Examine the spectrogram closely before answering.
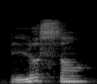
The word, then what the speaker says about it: sang: this word los sang don't say los angelo song these pronunciations are not good they are not correct you must say lo son lo son this word this letter at the end of this word is not pronounced at all so you must say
